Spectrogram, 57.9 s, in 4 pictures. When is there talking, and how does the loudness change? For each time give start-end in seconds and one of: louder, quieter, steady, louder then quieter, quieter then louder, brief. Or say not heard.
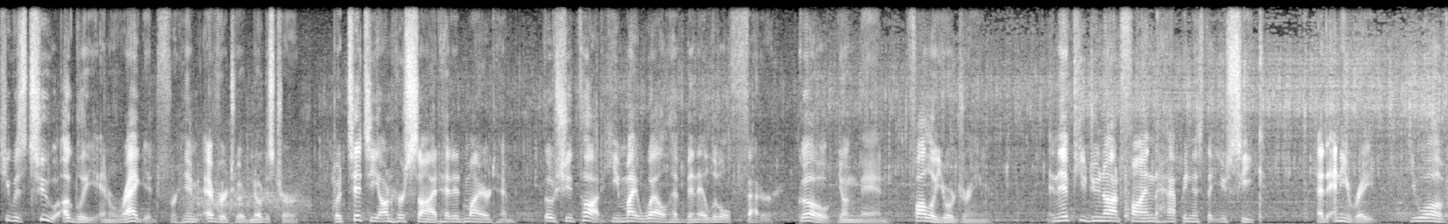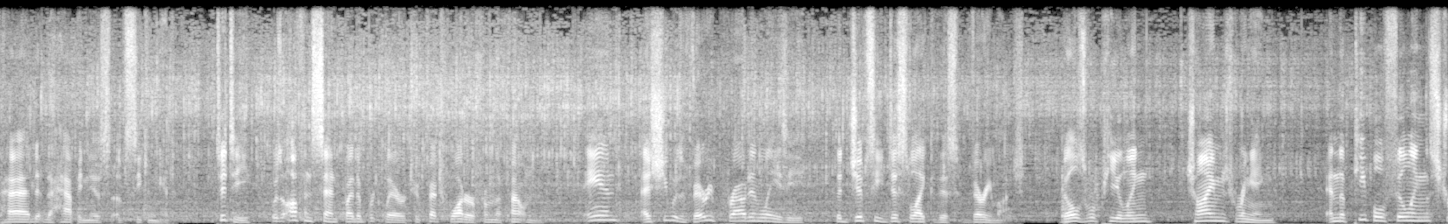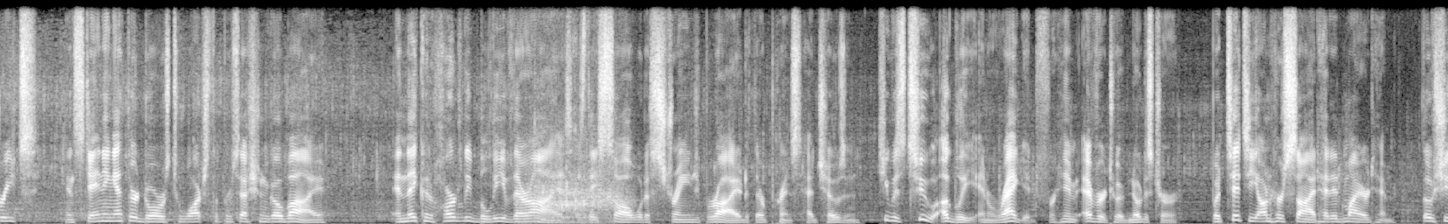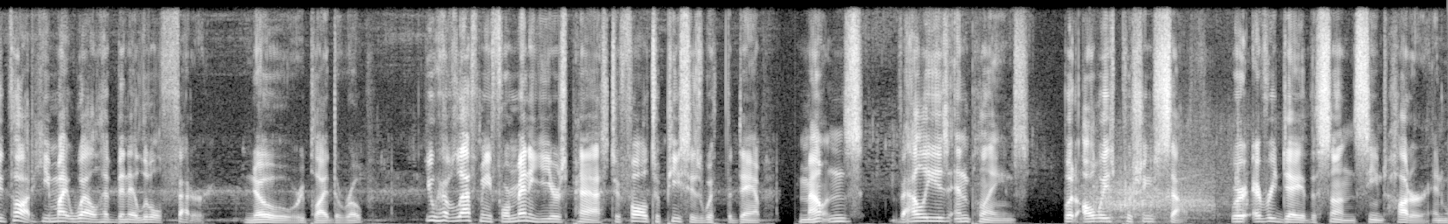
0.0-32.2 steady
32.9-57.8 steady.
